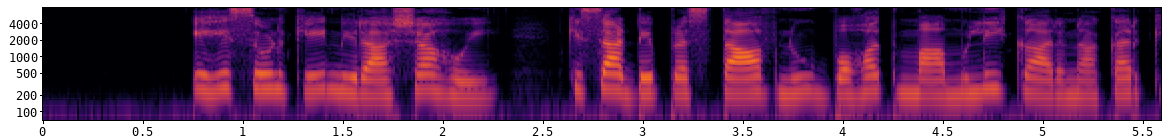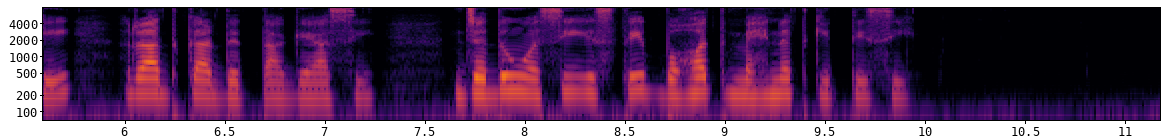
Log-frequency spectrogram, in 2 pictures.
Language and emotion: Punjabi, sad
